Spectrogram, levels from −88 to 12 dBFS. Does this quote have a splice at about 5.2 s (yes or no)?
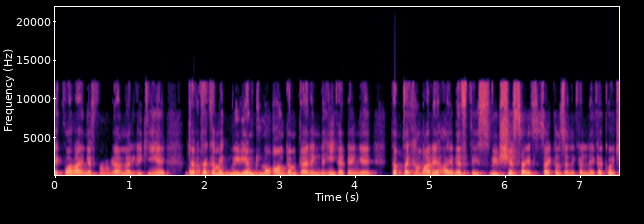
no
